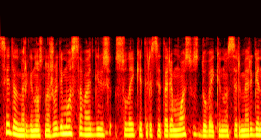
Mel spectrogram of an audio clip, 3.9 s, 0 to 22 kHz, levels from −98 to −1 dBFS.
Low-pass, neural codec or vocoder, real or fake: 7.2 kHz; none; real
